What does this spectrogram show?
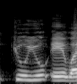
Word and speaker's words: quay: The word quay, Q-U-A-Y, is pronounced quay.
